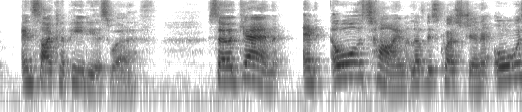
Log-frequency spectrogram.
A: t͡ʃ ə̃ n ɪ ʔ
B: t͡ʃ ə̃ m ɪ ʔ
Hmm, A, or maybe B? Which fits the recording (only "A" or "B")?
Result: A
